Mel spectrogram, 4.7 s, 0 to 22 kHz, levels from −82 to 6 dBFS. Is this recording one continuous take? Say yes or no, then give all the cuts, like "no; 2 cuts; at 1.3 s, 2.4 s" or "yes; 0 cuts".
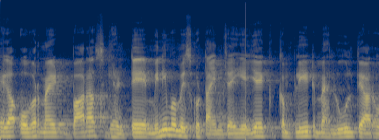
no; 1 cut; at 3.1 s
